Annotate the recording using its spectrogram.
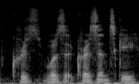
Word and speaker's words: Krasinski: I heard wonderful things about that, and I heard an interview with John Krasinski.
